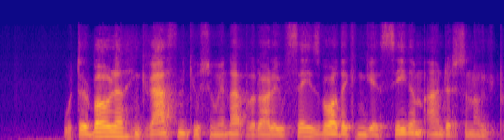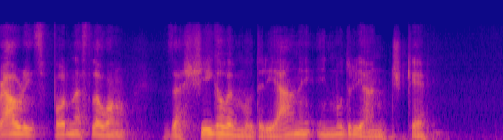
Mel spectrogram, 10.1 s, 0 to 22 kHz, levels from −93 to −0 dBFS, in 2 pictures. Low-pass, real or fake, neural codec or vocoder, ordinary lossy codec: 10.8 kHz; fake; codec, 16 kHz in and 24 kHz out, 0.9 kbps, LongCat-Audio-Codec, fine tuned four codebook decoder; none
